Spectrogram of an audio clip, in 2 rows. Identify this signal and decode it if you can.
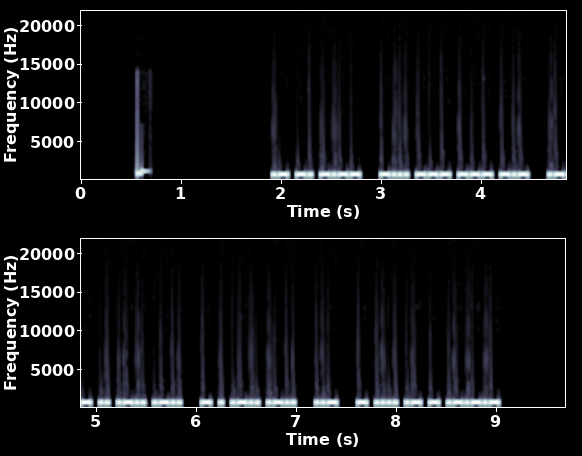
Morse code, heard as a keyed tone, about 40 wpm, 700 Hz. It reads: ANY BOOK WILL TELL U THAT.
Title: Sentences from Top 300 Words and Abbreviations 40wpm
